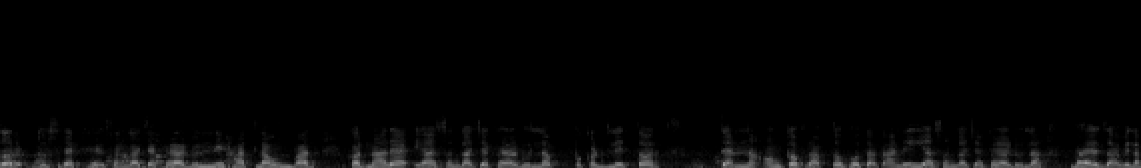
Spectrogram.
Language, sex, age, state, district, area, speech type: Marathi, female, 18-30, Maharashtra, Amravati, urban, spontaneous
